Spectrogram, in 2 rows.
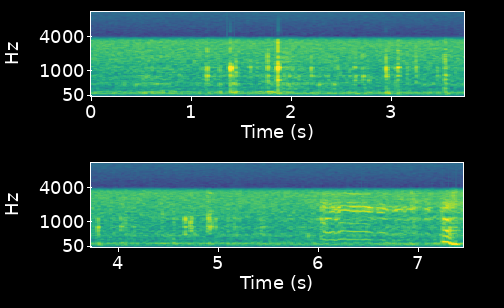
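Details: Wild American black bear Jewel curled up in the den with her cubs Fern and Herbie on February 21, 2013, as the cubs begin playing; soft patter and shuffling, then a short wavering, harmonic cry rising and falling near the end.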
